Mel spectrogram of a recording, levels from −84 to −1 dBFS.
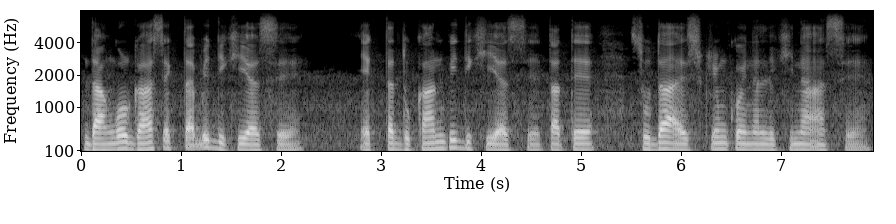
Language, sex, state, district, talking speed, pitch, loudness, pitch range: Nagamese, male, Nagaland, Dimapur, 145 wpm, 120 Hz, -20 LUFS, 115-130 Hz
